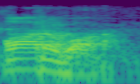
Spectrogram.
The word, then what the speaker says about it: Ottawa: talking about cities like ottawa that's the capital city most people would pronounce it or something like that but there's no t sound in that we use d sounds ottawa the biggest city is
